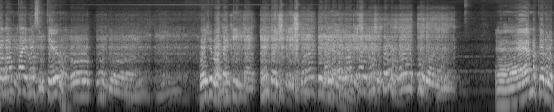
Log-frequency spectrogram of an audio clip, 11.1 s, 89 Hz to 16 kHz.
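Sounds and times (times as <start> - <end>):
man's voice replayed through delay: 0.0 - 2.9, 4.0 - 9.0.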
